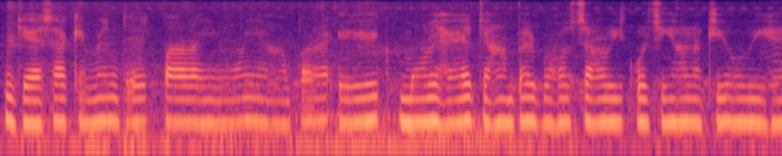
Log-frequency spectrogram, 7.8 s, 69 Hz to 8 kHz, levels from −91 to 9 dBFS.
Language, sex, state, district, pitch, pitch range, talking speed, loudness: Hindi, female, Punjab, Pathankot, 195 Hz, 180-195 Hz, 160 wpm, -17 LUFS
